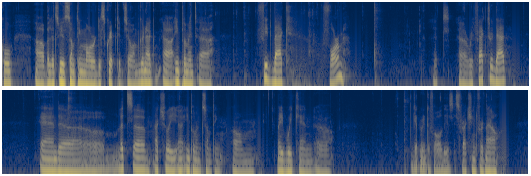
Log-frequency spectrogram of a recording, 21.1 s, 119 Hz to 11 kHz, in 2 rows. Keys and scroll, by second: 17.4 alt+shift+Up, 20.1 super+d.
